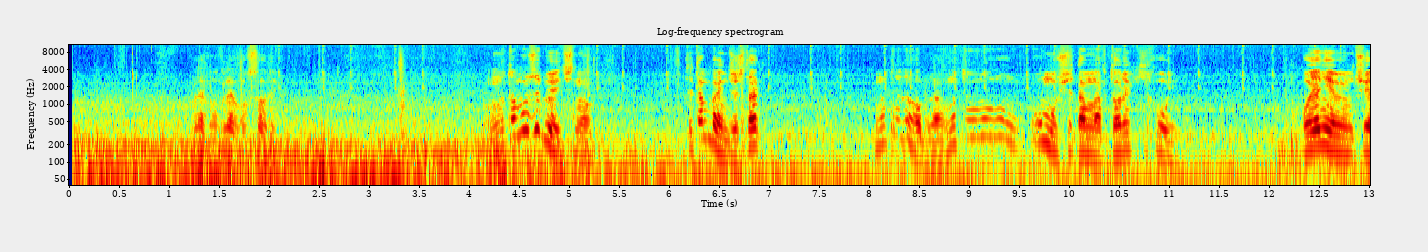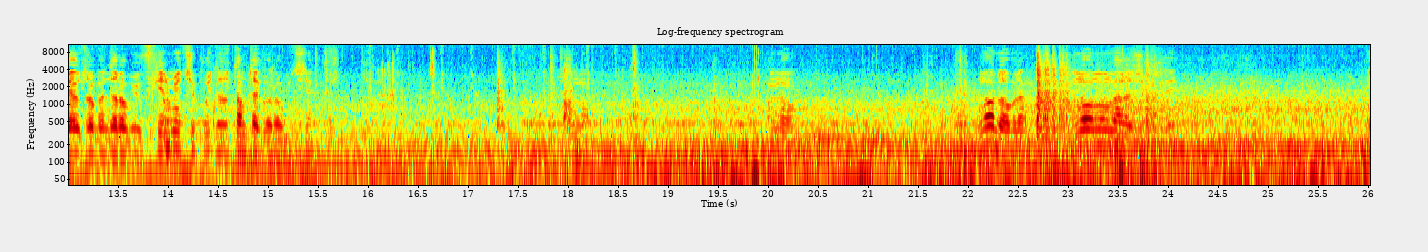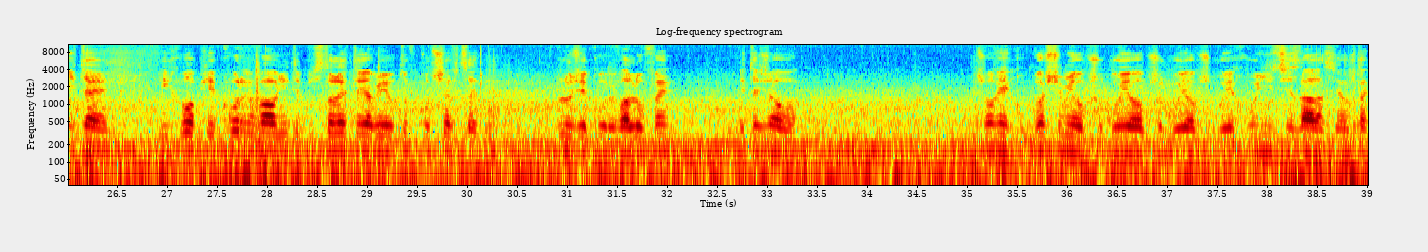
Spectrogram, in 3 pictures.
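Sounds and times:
vehicle engine and tyres rumbling: 0:00.0 - 0:39.0.

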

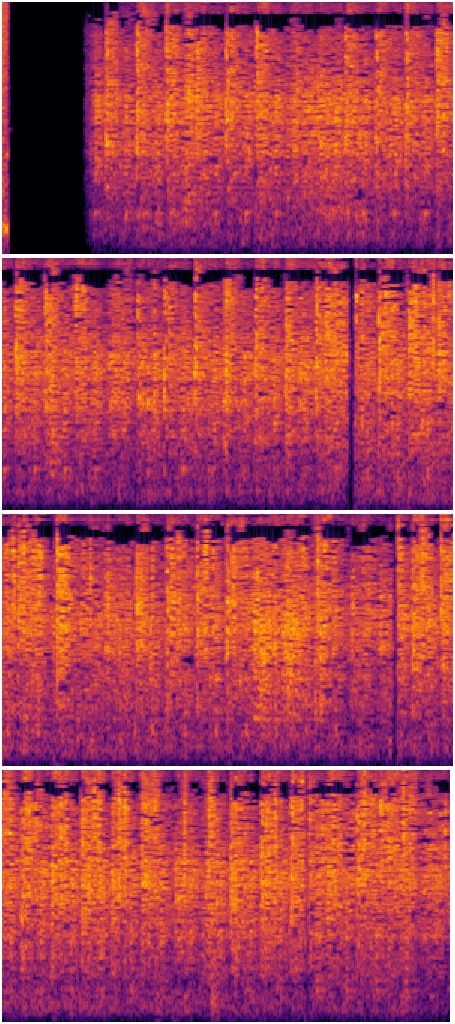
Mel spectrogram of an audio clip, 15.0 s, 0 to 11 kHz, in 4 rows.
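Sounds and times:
rapid clatter of bamboo: 0:00.7 - 0:15.0
machine motor running: 0:00.8 - 0:15.0.

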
